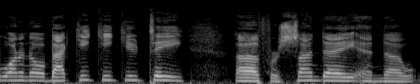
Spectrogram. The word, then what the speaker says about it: Coutee: But Coutee did say it's Coutee. It's like the I letters guy Coutee. asked him yesterday, and he said Coutee.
